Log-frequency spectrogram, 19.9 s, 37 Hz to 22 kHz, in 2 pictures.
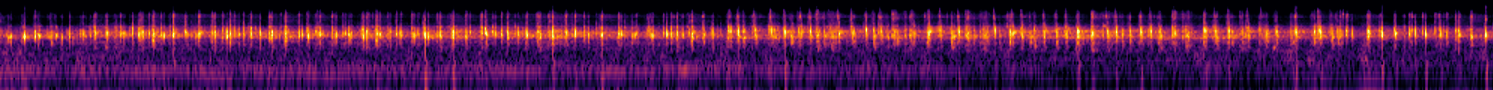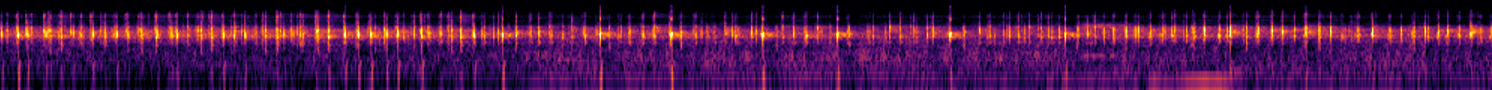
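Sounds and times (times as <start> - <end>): fast typing on computer keyboard: 0.0 - 19.9.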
